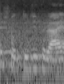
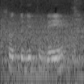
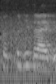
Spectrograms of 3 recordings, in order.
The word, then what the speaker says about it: Satyajit Ray: I have to say Satyajit Ray. I will not pronounce it as Satyajit Ray because being a Bong, it is our just duty to pronounce it right. So Satyajit Ray is the right pronunciation, and I love to read books.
